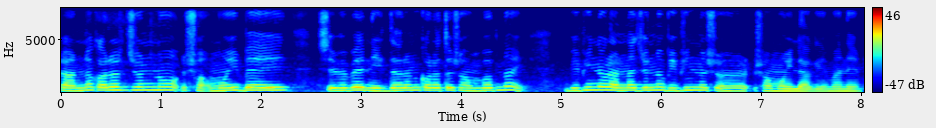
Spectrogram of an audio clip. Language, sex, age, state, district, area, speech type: Bengali, female, 60+, West Bengal, Purulia, urban, spontaneous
